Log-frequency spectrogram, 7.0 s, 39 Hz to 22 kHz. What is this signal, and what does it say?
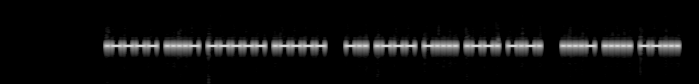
Morse code, heard as a keyed tone, about 40 wpm, 700 Hz. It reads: 1401 DJ6PC 457
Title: Worked All Europe DX Contest - QTC Exchange - 40wpm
